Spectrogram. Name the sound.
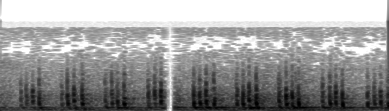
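horse galloping hoofbeats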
